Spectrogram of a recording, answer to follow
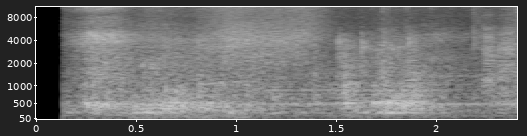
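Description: Shuffling and soft knocks of a person moving back into place with a plugged-in electric guitar, a steady hum underneath.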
